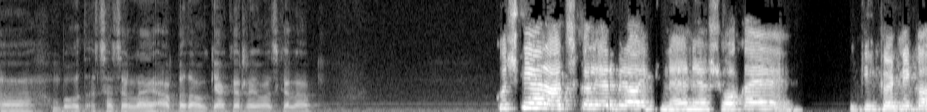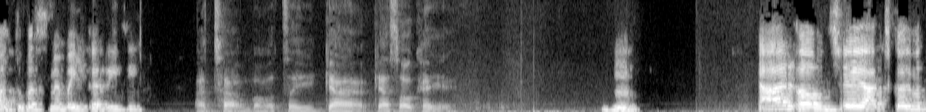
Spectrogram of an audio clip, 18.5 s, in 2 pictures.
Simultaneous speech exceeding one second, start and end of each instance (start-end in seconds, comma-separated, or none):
none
